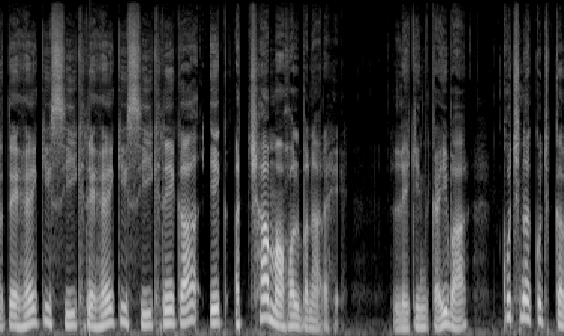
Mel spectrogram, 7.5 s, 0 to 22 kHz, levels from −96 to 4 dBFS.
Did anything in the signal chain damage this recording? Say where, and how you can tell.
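Yes. A CD skip at 1.19 s, in the playback stage, just before "का एक अच्छा माहौल": a tick and a mute of only a few milliseconds, then the speech resumes from elsewhere. The laser lost its track and jumped to another turn of the disc's spiral.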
